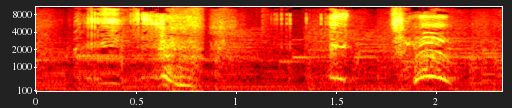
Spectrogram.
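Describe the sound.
A sneeze bursts out of a played-back voice message, followed by a couple of short, strained vocal sounds, all at moderate loudness with a slightly thin, recorded quality.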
